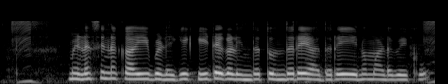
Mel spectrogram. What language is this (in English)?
Kannada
